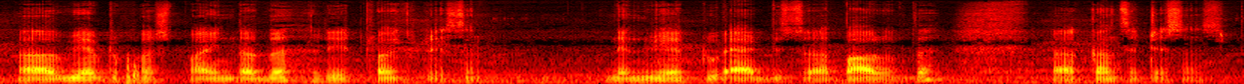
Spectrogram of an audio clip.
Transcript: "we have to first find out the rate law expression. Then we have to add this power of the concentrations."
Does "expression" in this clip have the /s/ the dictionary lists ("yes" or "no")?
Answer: no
